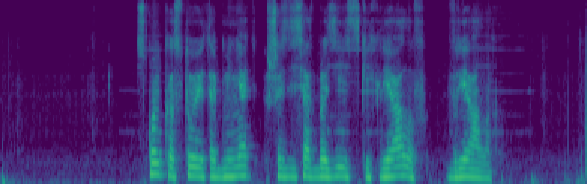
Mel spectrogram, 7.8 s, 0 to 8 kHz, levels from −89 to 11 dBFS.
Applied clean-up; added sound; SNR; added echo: neural separator model SepFormer DNS4.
